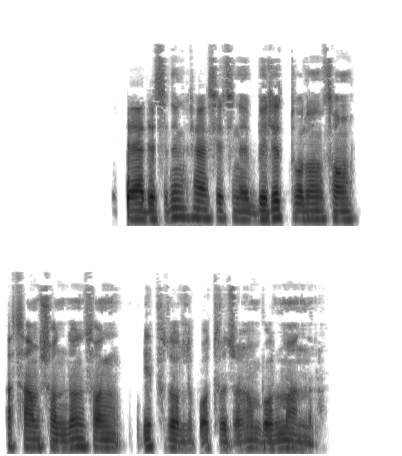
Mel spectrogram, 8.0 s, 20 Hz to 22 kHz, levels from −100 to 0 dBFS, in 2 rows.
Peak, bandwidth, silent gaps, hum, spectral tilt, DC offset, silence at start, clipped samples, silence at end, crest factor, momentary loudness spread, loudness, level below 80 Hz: 0 dBFS; 11.5 kHz; 3.59-4.01 s; none; -5 dB/octave; under 0.1%; 1.25 s; under 0.1%; 0.85 s; 18 dB; 9 LU; -18 LUFS; -48 dBFS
